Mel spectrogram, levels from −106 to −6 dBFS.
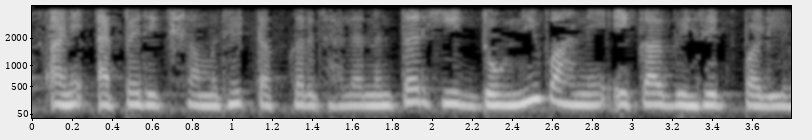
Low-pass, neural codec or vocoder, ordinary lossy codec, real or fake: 3.6 kHz; none; none; real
